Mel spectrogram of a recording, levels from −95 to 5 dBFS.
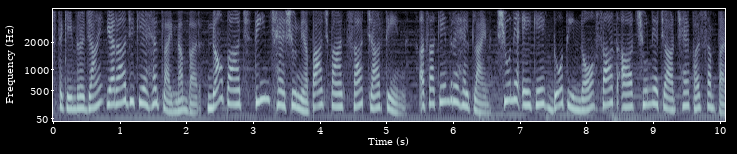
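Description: Nothing stood out on listening; no technical fault could be heard anywhere in the recording.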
